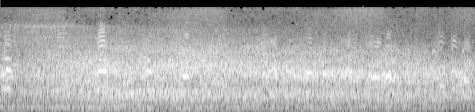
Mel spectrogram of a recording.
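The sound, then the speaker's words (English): A large flock of geese honks continuously at a marsh in Wisconsin in the morning, a dense, overlapping murmur of calls blending into a steady wash of sound with no talking. “In first collecting in the morning, you hear a murmur of geese in the background.”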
